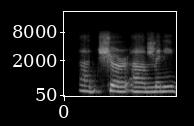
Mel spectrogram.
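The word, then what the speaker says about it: Minie: Uh, Minnie, spelled M I N I E. Last name is spelled.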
